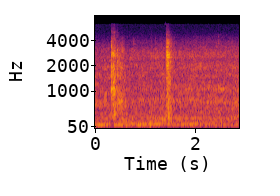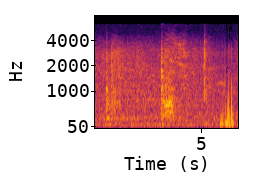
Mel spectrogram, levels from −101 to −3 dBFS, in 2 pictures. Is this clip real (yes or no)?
yes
